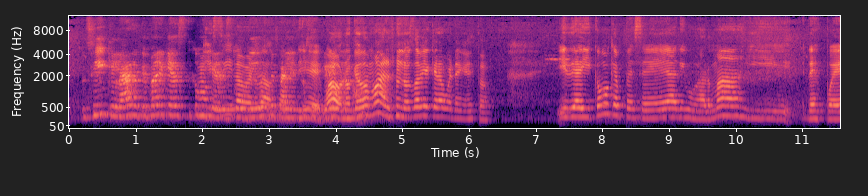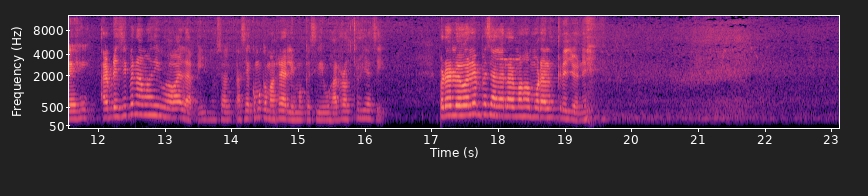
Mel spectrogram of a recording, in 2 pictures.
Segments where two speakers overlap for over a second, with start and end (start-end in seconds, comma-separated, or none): 2.0-4.5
